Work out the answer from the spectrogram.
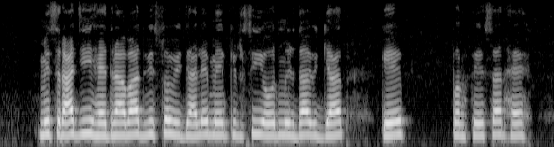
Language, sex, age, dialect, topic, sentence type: Hindi, male, 18-24, Marwari Dhudhari, agriculture, statement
